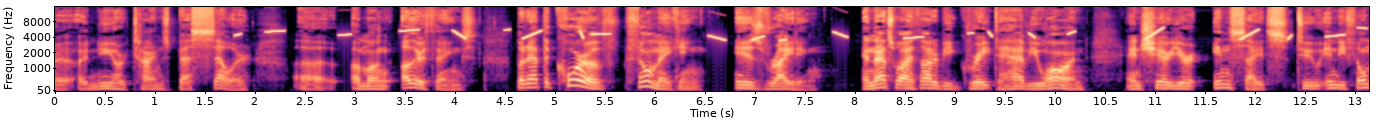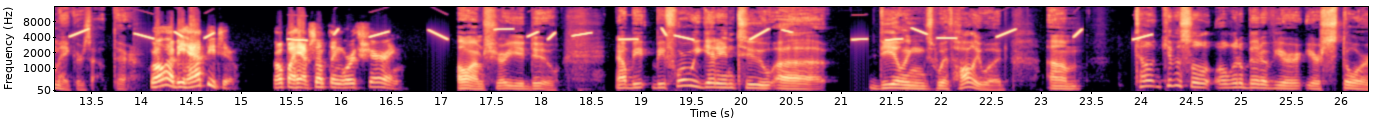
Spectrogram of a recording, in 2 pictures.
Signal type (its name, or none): none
